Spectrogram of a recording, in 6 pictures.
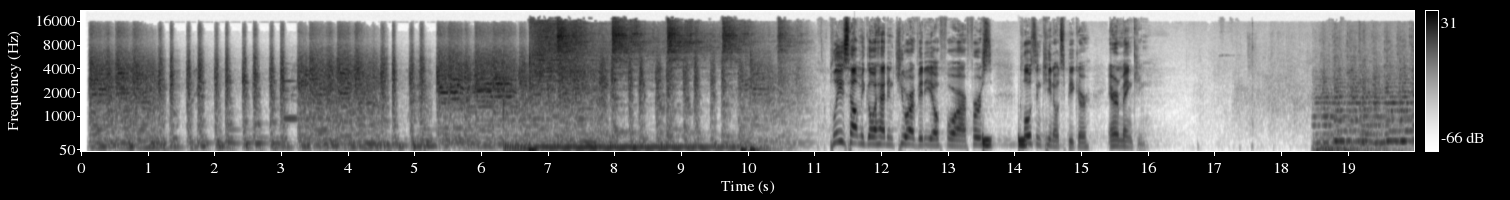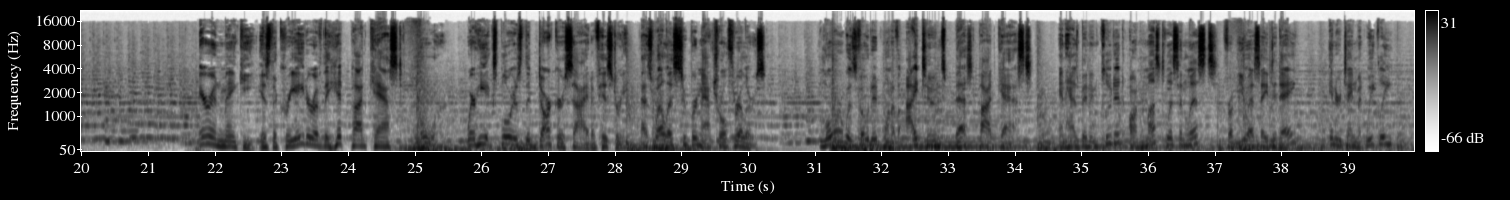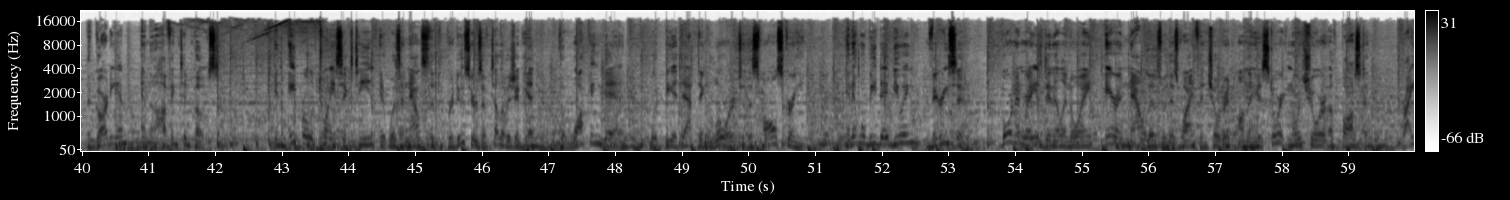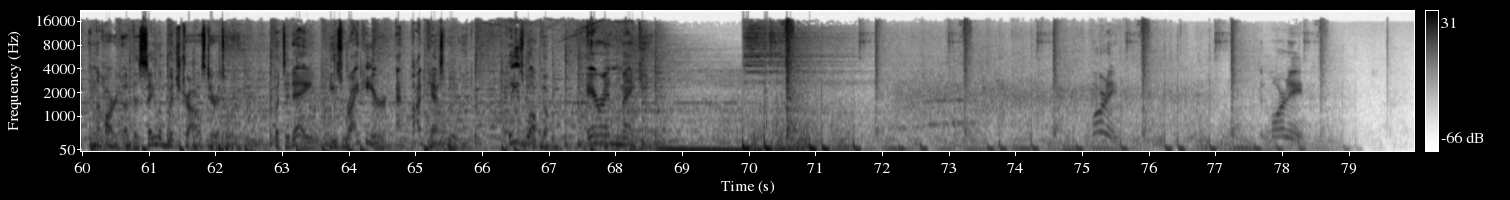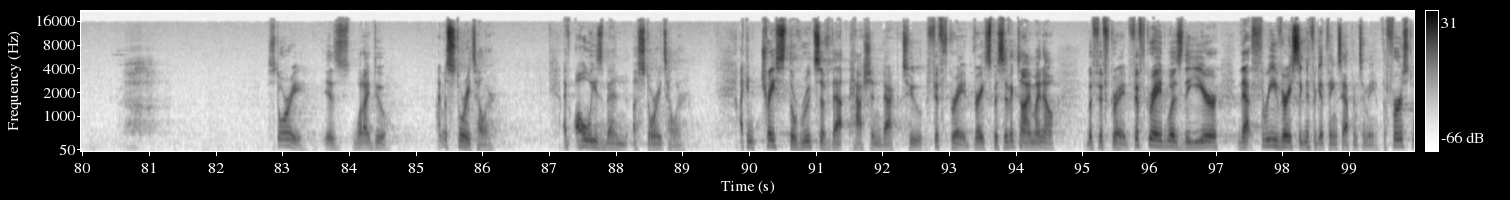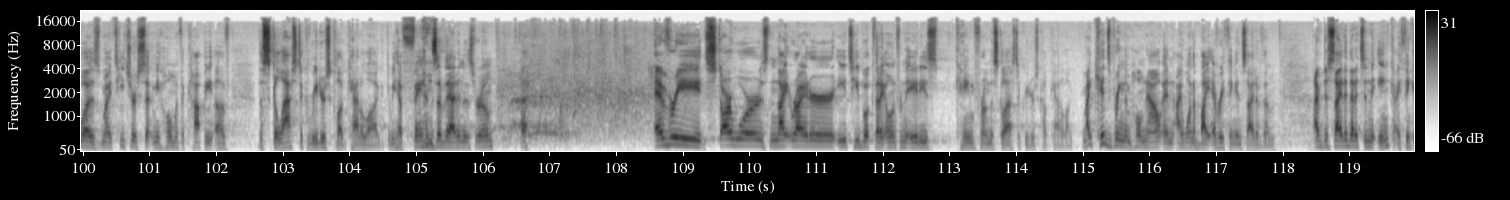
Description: Aaron Mahnke - Closing Keynote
